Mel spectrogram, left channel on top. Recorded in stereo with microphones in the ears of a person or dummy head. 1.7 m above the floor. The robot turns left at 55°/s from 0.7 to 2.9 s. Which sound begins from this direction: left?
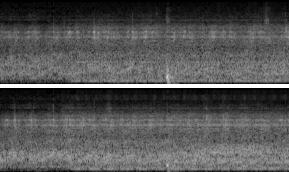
A whoosh, at 1.7 s.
